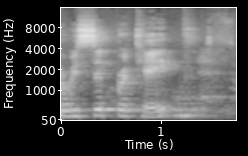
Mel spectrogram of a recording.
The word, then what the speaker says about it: reciprocate: something wrong you made a mistake number four reciprocate the pronunciation may be difficult re sip relic 8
